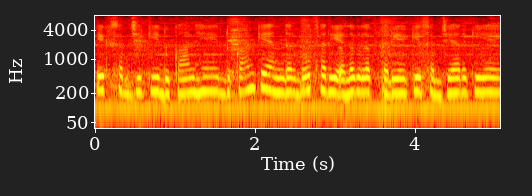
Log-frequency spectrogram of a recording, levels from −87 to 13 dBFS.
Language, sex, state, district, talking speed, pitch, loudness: Hindi, female, Bihar, Kishanganj, 190 wpm, 205 Hz, -15 LUFS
